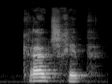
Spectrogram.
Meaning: a powder ship (cargo ship transporting gunpowder)
- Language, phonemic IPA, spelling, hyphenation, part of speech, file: Dutch, /ˈkrœy̯t.sxɪp/, kruitschip, kruit‧schip, noun, Nl-kruitschip.ogg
